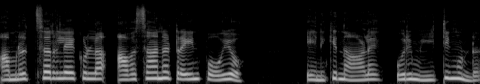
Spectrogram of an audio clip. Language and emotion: Malayalam, fearful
